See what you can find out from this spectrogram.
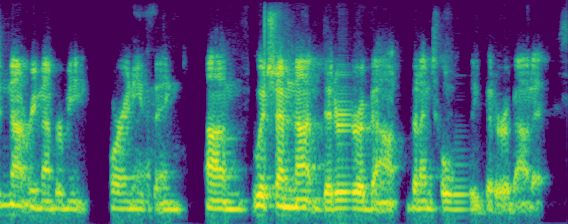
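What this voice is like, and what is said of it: Usual voice. Nothing is said of it.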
